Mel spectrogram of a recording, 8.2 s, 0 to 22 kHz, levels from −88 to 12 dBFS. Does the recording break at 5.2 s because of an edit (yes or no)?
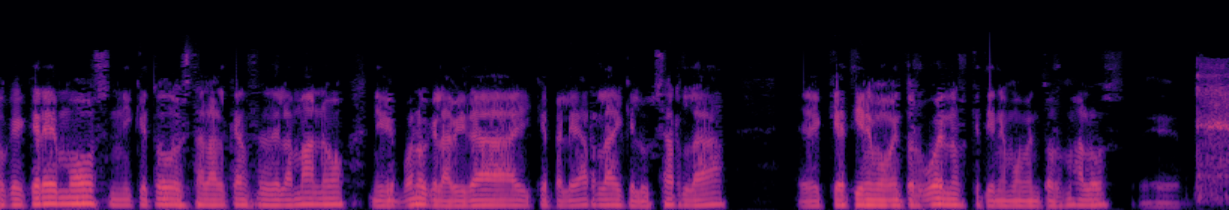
no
